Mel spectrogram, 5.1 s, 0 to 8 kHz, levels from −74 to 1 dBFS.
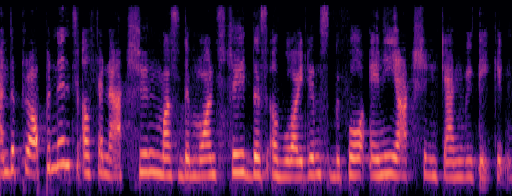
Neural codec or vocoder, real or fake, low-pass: codec, 44.1 kHz, 2.6 kbps, DAC; fake; 7.2 kHz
